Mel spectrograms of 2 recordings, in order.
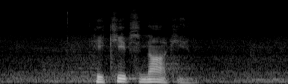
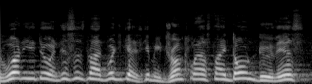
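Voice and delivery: panicked guard; 8 semitones higher, 4 dB louder than usual. Acted. Guard panics at missing prisoner.

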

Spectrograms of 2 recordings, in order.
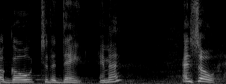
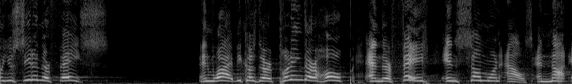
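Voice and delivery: fervent preaching; 4 semitones higher, 4 dB louder than usual. Acted. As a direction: press the congregation with earnest conviction. Preaching the application to the congregation.

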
